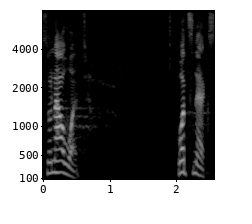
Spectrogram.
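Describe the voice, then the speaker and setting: With a raised, projected voice, a man speaks at a high pitch in a bright, sharp tone. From Texas, El Paso border region. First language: Spanish. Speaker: teacher and union leader. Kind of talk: keynote speech. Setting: stage with audience. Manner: animated.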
